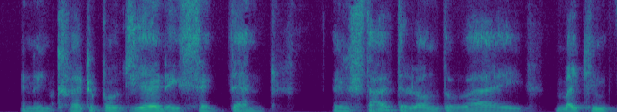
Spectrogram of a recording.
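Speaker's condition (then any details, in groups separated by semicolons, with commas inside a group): Profound deafness, born profoundly deaf, cochlear implant; cochlear implant about 20 years, hears nothing with implant off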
